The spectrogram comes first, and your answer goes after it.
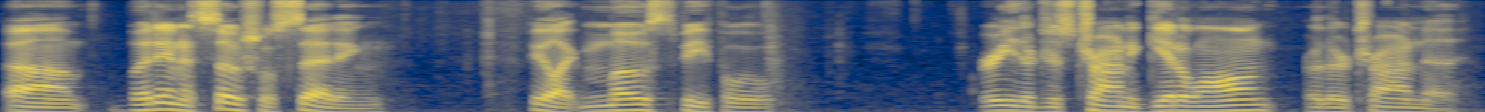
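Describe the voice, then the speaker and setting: A man's voice: medium pitch, moderate pace, a little mellow, no echo. Casual podcast host, man in his forties, easygoing and reflective, dry close sound. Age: 40s. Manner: easygoing, reflective, laughs often. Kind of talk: casual chat.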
